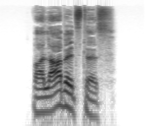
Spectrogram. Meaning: strong/mixed nominative/accusative neuter singular superlative degree of valabel
- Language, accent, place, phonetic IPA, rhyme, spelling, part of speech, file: German, Germany, Berlin, [vaˈlaːbl̩stəs], -aːbl̩stəs, valabelstes, adjective, De-valabelstes.ogg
